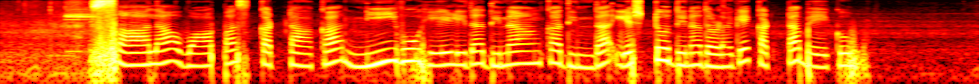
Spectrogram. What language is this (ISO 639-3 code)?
kan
